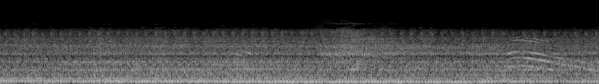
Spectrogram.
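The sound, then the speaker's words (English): A bus engine idles with a steady, loud, low rumble that runs unbroken for the whole stretch while a group of boys board, with faint murmuring voices mixed into the background. “No talking until the bus gets going, so we know that everyone has a seat.”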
